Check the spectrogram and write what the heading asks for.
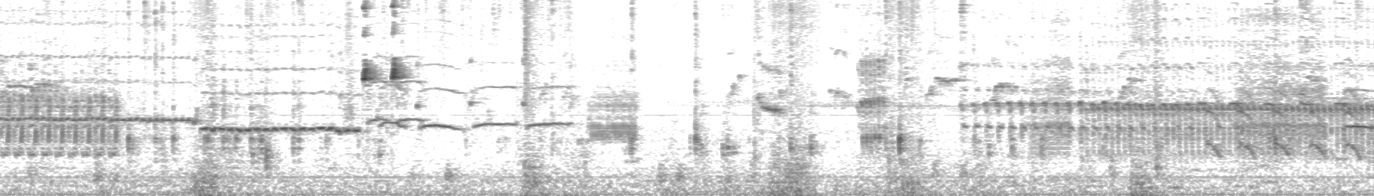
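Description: Malinois (Waterslager) canaries singing low, rolled trills and pulsed song tours. About four seconds in come two sharper, louder notes. After a quieter, broken stretch, a long rolling trill starts at about ten seconds, with falling glides near the end.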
